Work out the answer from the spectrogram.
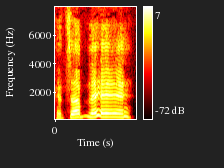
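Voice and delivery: very high, squeaky mock panic; panicked crew voice. Crew pointing the new guy to the board, squeaky mock panic. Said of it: "And they're like".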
